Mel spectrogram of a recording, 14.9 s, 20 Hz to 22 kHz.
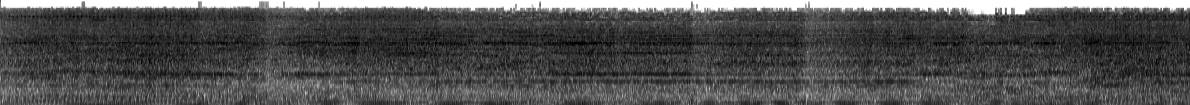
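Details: Honda K20 engine-swapped car at idle, too hot, after the fan switch plugs were flipped to correct wiring: steady idle hum with a constant whirring fan on top, then the engine cuts; radiator fan now switches on normally.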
